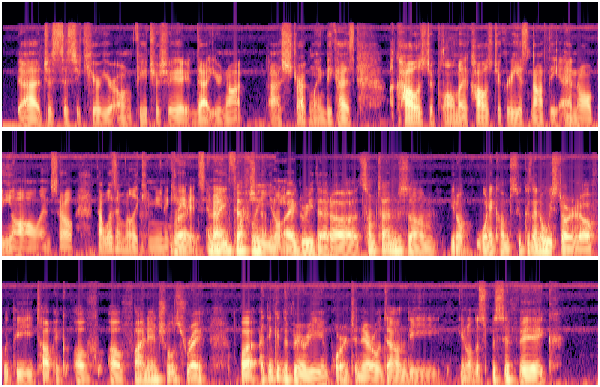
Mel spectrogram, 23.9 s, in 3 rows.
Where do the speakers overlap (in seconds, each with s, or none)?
10.2 s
